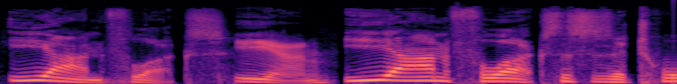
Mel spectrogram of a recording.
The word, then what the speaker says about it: Aeon Flux: Did I say it wrong in the intro, Patrick? Aeon Flux? Eon Flux.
